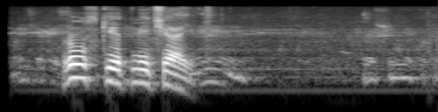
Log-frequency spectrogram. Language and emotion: Russian, neutral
